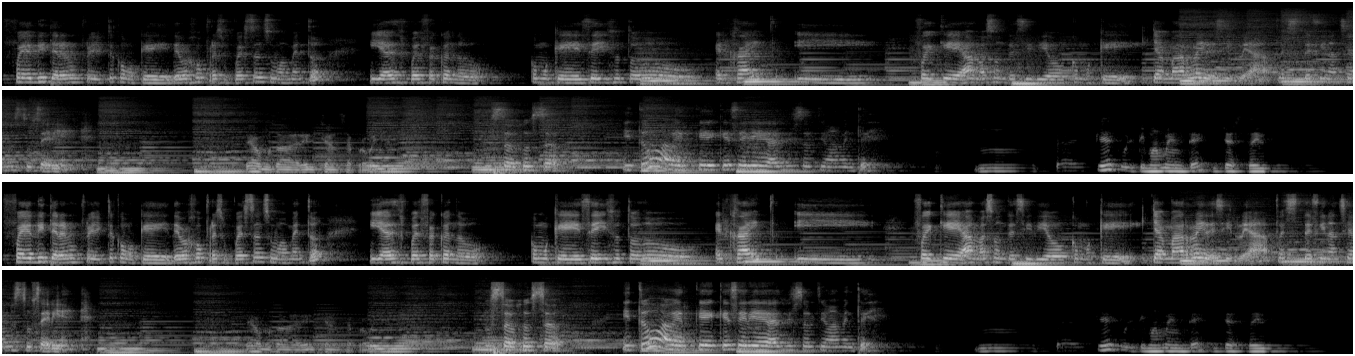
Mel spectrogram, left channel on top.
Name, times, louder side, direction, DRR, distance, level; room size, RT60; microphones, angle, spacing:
voice 1, 0.0-4.8 5.3-7.6 7.9-8.7 9.1-14.4 18.3-19.2 19.7-22.3, right 3 dB, 35° right, 0.5 m, -26 dB
sound 1, 5.4-5.5 6.4-8.2 9.1-11.0 11.8-16.3 17.1-21.7, left 1 dB, 85° left, 0.8 m, -30 dB
Piano, 6.3-20.0, left 1 dB, 25° left, 0.8 m, -43 dB
voice 2, 15.9-17.5 23.2-23.7 24.1-26.1, left 4 dB, 60° left, 0.3 m, -32 dB
8.3 x 4.5 x 3.8 m
head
